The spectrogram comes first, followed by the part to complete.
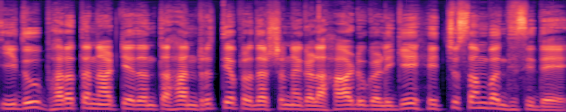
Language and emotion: Kannada, neutral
